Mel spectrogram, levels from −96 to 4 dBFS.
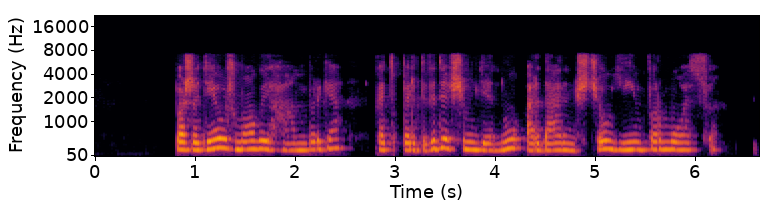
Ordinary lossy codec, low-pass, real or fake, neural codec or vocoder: MP3, 96 kbps; 7.2 kHz; fake; codec, 16 kHz, 4.8 kbps, FACodec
